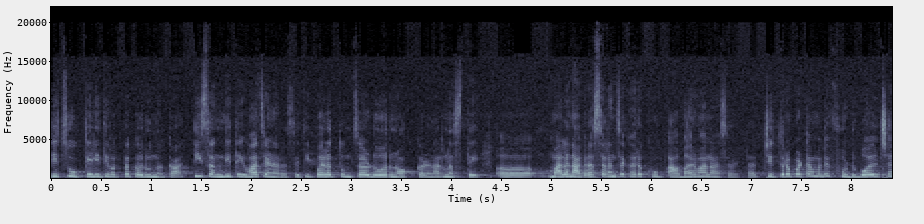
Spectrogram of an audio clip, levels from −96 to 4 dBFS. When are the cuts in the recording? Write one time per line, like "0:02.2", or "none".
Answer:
0:04.4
